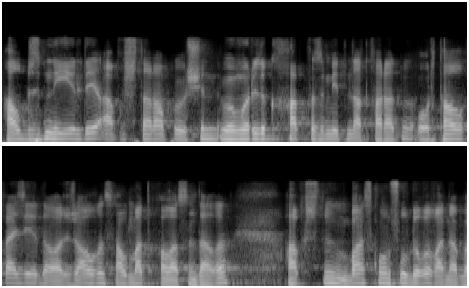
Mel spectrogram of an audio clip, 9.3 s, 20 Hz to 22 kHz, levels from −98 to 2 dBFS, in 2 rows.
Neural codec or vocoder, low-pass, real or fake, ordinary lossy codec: codec, 16 kHz, 2 kbps, X-Codec, HuBERT features, trained on balanced general audio; none; fake; none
